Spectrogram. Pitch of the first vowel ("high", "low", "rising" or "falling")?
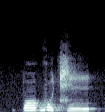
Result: high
